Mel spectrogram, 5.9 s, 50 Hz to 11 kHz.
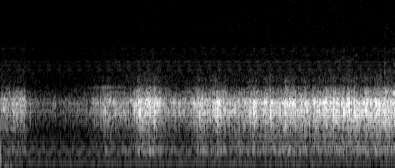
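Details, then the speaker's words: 1932 Emerson 25A superheterodyne tube radio. A hissy, buzzing rasp sits over the tuning noise across the whole band: interference picked up from a nearby fluorescent light. "interference you can probably hear it hear it in the fluorescent light that's what this is picking up right there and throughout the band"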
